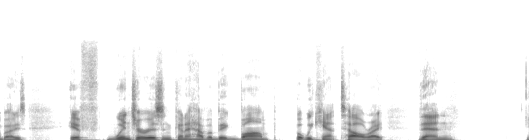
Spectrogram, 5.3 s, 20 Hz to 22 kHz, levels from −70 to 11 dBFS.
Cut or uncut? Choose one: uncut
